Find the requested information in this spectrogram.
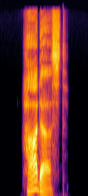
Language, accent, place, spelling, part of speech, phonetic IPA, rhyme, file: German, Germany, Berlin, haderst, verb, [ˈhaːdɐst], -aːdɐst, De-haderst.ogg
- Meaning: second-person singular present of hadern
